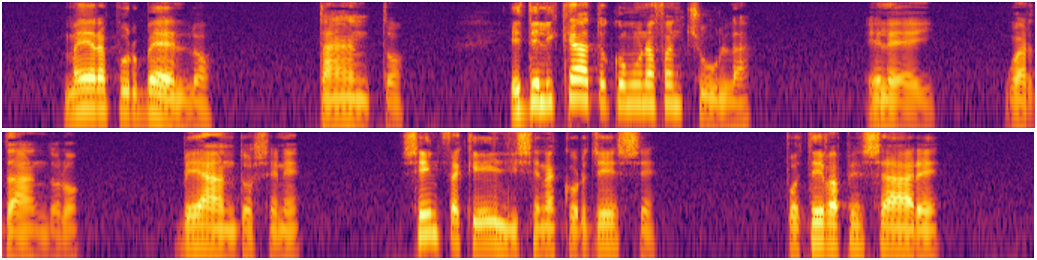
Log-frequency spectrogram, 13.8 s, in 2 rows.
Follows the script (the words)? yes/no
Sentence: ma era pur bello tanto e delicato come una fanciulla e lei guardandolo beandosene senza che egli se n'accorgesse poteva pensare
yes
